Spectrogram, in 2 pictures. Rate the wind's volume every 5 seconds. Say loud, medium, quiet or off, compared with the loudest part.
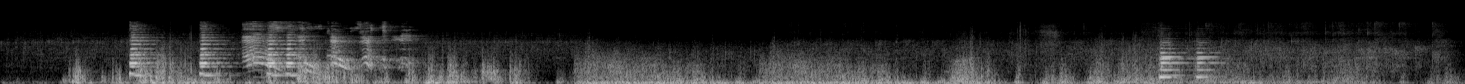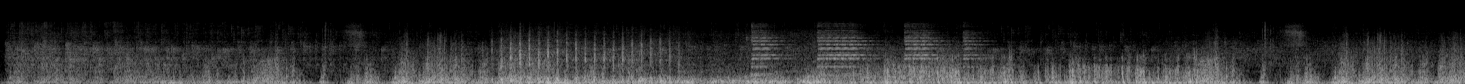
loud, loud, medium, loud, loud, loud.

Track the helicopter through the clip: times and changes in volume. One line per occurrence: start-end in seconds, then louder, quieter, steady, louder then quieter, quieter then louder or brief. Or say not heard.
19.4-24.4 quieter then louder.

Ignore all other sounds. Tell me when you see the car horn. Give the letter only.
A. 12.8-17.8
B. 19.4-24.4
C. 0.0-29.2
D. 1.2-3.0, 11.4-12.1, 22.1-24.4
D.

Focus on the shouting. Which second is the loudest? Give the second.
3 s.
